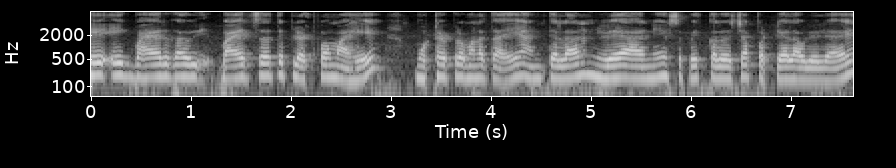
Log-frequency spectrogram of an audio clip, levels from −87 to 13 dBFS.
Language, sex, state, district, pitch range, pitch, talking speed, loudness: Marathi, female, Maharashtra, Mumbai Suburban, 165-185 Hz, 175 Hz, 155 wpm, -13 LUFS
